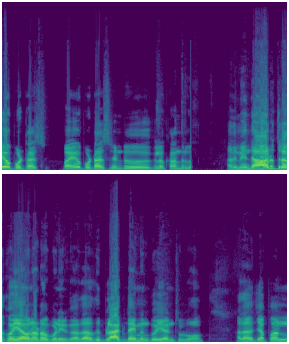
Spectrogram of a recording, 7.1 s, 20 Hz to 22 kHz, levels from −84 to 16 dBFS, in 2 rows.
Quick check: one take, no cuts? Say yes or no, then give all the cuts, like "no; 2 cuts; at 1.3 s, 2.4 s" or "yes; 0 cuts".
no; 1 cut; at 2.3 s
